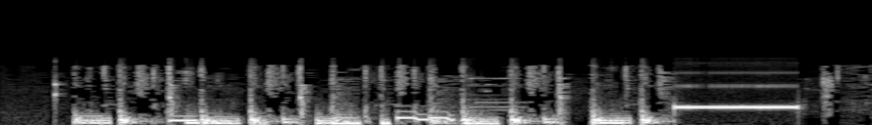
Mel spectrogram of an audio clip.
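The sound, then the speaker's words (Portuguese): A telephone call being transferred, with a steady, flat line tone of about a second that follows a long stretch of busy, narrow telephone-band sound. “Eu vou transferir a ligação lá de novo, que eu acho que caiu.”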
